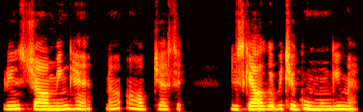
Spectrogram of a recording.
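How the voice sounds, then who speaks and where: A woman's voice: on the high side, level tone, no echo, natural voice. A woman voicing a defiant young captive woman who talks back in an indignant, sarcastic way. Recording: dull lo-fi sound.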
